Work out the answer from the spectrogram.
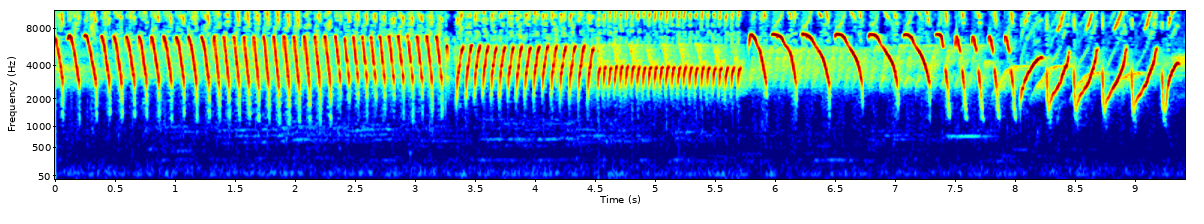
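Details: Canary at home sings continuously: fast high trills shifting pitch in stages, then spaced falling whistles and rising swoops, a loud varied song.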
